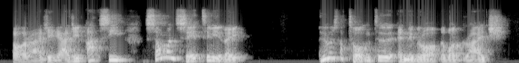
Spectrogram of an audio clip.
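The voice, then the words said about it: Scottish accent. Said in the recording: “people hear my accent. Oh, you must love Outlander.”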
